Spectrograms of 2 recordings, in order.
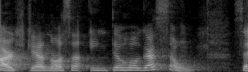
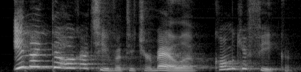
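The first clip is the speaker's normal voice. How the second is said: imagined student asking. Acted. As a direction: pipe up like a pupil interrupting the teacher. Voices a student asking the teacher. (aluno perguntando, em tom agudo e apressado)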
